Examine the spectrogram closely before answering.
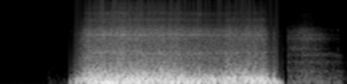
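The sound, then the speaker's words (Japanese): Breath blown softly into the ear: one long, steady, airy blow lasting about a second and a half, then a faint breathy trail. No talking. “お耳の中、ふうふうされるのって気持ちいいでしょ？”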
